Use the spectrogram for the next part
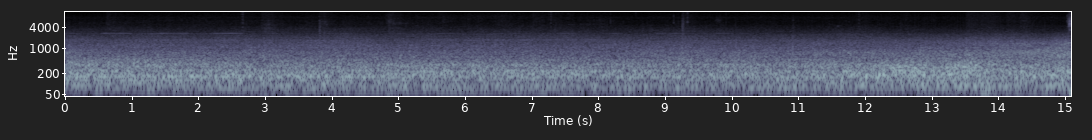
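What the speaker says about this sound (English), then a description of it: "Next takeoff here on the south side is United Airlines Flight 1897 heading to Denver, Colorado" A United Airlines Boeing 737-900ER takes off from the south side at LAX, its engines producing a loud, steady roar that holds for the whole stretch and swells slightly toward the end.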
